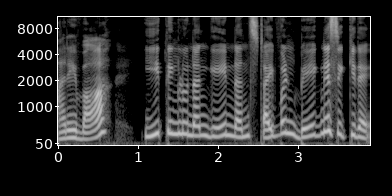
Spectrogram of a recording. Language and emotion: Kannada, surprised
